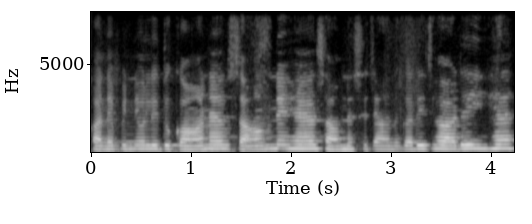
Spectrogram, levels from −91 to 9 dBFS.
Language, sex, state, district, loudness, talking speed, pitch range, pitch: Hindi, female, Delhi, New Delhi, -16 LUFS, 185 wpm, 200-225 Hz, 215 Hz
